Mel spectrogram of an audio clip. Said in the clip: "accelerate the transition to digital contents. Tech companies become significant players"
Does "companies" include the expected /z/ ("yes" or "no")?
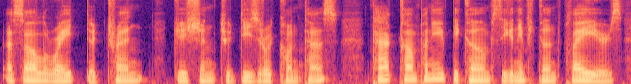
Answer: no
